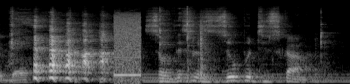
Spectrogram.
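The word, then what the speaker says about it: Zuppa Toscana: So this is Zupa Tuscana. Right? Yeah, you said it right. Say it again. Zupa Tuscana.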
